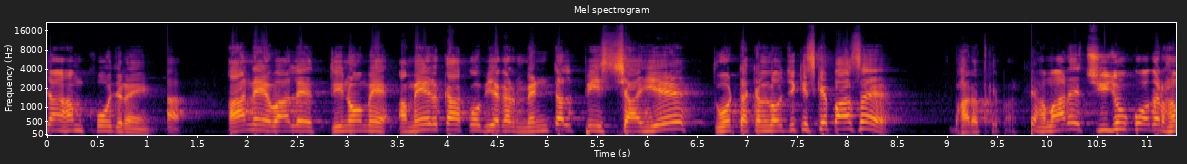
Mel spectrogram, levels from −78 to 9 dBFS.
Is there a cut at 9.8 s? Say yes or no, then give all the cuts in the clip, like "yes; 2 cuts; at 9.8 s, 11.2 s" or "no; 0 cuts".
yes; 2 cuts; at 1.2 s, 9.8 s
